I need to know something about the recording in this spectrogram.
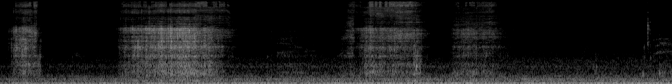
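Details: Sneezing fit in a car after a day of nasal irritation from dust and perfume: several loud, wet, hissing sneezes over steady engine rumble.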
